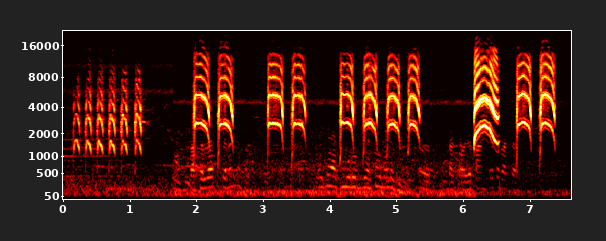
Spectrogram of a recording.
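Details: Indian Ringneck parrot calling: a quick run of thin repeated notes, then loud harsh screeches in pairs and triplets separated by short gaps, one extra-loud shriek near the end.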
